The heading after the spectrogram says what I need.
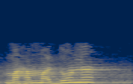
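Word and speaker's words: محمدًا: मोहम्मद रसूलुल्लाह, मोहम्मदिन भी गलत है, मोहम्मदुन भी गलत है। मोहम्मदुन रसूलुल्लाह कभी मत बोलो, मोहम्मद रसूलुल्लाह। अशहदु अन ला इलाहा इल्लल्लाह मोहम्मदन रसूलुल्लाह। अगर पढ़ा लिखा शख्स है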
